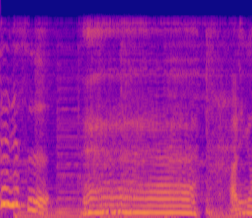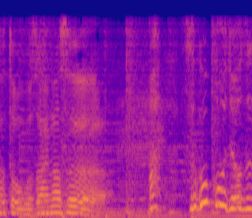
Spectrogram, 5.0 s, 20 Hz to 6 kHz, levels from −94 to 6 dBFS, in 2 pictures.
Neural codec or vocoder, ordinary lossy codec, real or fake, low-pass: vocoder, 24 kHz, 100 mel bands, Vocos; none; fake; 5.4 kHz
